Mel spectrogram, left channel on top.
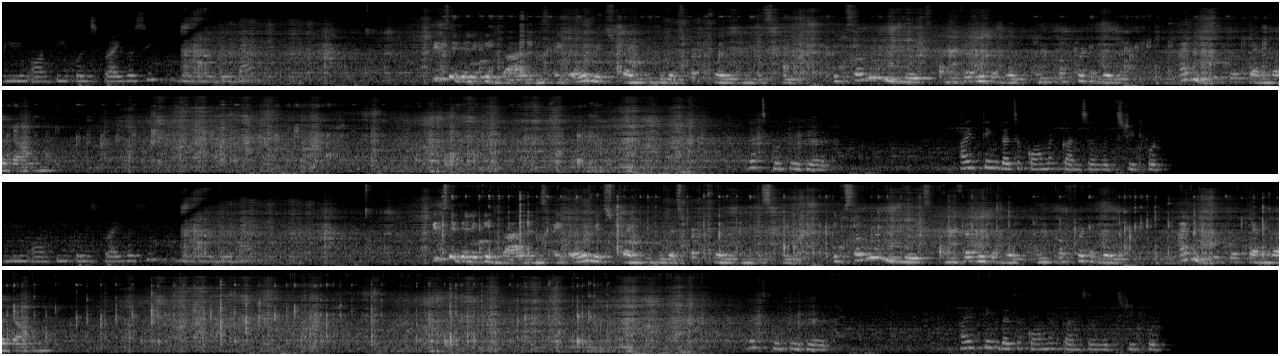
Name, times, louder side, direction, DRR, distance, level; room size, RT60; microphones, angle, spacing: voice 1, 0.0-2.7 20.2-21.1 22.2-24.3, left 2 dB, 40° left, 2.2 m, -39 dB
sound 1, 1.8-21.1, right 1 dB, 5° right, 1.1 m, -39 dB
voice 2, 4.3-6.8 7.1-7.5 7.8-7.9 8.3-11.2 11.8-12.0 12.3-13.2, right 1 dB, 55° right, 3.2 m, -29 dB
sound 2, 4.4-19.0, right 4 dB, 80° right, 2.5 m, -39 dB
13.5 x 7.5 x 5.8 m
head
